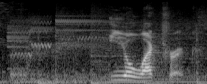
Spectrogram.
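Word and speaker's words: Eelektrik: You put an emphasis on the eel part since, you know, it's based on an eel. Electric.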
